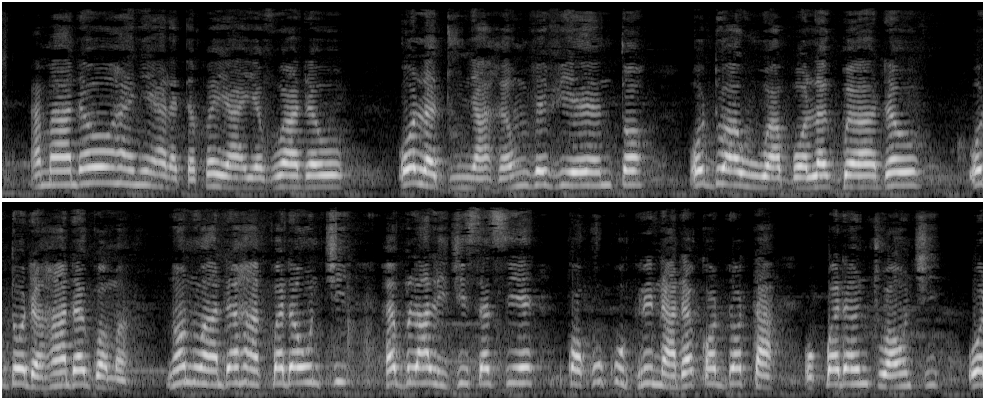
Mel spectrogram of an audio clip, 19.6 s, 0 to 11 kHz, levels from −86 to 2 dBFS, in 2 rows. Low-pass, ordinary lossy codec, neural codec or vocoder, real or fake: 9.9 kHz; AAC, 32 kbps; none; real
